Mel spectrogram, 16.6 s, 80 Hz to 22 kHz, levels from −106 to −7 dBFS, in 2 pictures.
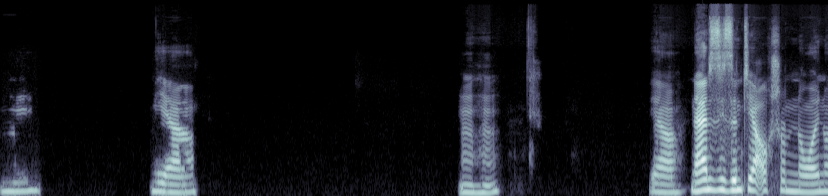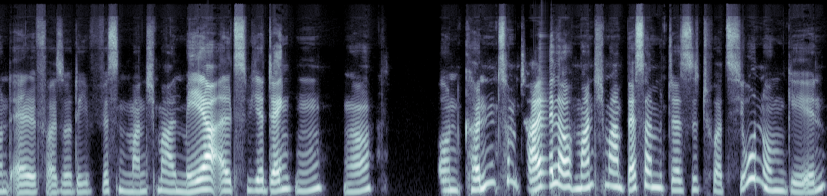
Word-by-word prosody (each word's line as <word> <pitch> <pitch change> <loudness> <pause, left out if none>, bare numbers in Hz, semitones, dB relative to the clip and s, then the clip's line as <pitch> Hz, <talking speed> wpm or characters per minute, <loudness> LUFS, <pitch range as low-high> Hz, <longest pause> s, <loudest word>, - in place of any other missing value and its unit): mhm. 175 +2 -12 1.1
Ja. 160 -2 -5 2.6
Mhm. 155 +2 -11 1.5
Ja. 155 0 -6
Nein, 200 +1 +6
sie 210 0 +3
sind 200 +2 +2
ja 210 - +2
auch 190 - -5
schon 190 -2 -8
9 165 0 -4
und 175 0 -9
11, 160 0 -3
also 165 +2 -8
die 170 +1 -11
wissen 185 +2 -5
manchmal 175 +2 -6
mehr, 190 +6 +7
als 190 +1 0
wir 200 0 -2
denken, 195 +4 -1 0.2
ne, 175 +7 -5 0.7
und 200 0 -5
können 255 +12 +1
zum 395 -2 -3
Teil 290 +4 +5
auch 265 0 +6
manchmal 270 +4 +1
besser 250 +6 +3
mit 250 -4 -2
der 200 -1 -3
Situation 215 - -4
umgehen, 195 - -4
190 Hz, 120 wpm, -21 LUFS, 170-220 Hz, 2.6 s, mehr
